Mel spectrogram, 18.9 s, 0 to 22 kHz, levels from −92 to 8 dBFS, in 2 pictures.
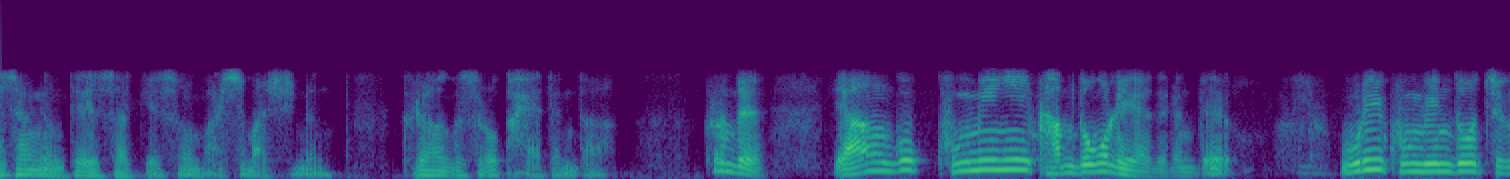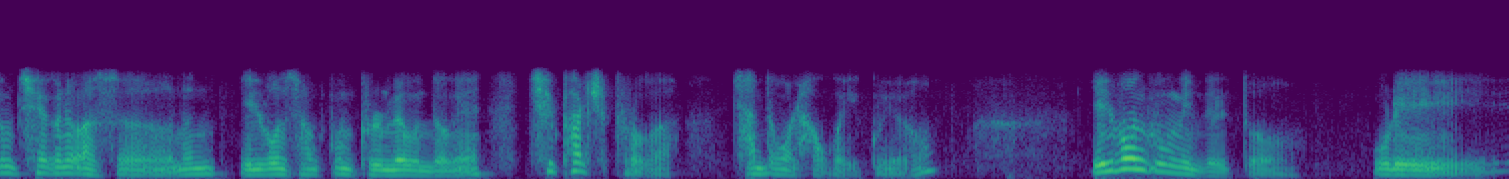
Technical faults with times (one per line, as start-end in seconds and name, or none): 0.00-18.87 Opus voice compression
4.39-18.87 input switched to a poorer device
